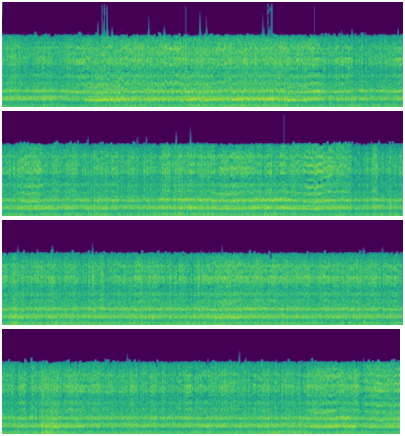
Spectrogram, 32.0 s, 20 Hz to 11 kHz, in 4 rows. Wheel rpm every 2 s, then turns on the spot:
230, 190, 200, 220, 230, 230, 230, 220, 230, 230, 230, 240, 230, 230, 230, 230.
none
